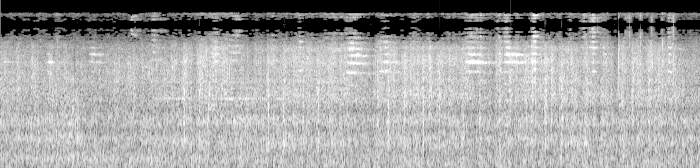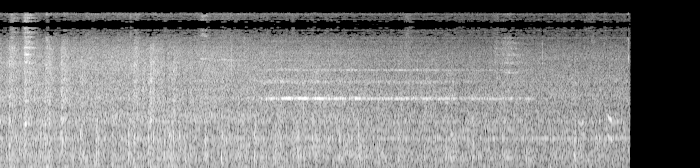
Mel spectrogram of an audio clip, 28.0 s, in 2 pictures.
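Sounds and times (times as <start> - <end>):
train wheels clattering over rail joints: 0.0 - 22.2.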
